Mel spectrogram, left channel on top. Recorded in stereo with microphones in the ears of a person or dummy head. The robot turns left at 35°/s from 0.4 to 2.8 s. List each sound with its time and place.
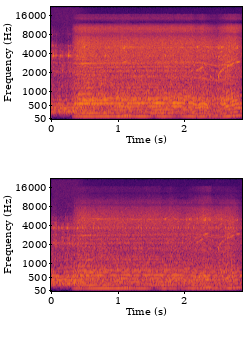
Only background noise.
